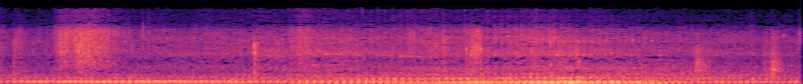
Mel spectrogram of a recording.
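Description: A low, steady motor drone with a fast pulse, growing louder to a peak about four seconds in and then easing off, with a few light clicks and a short rustle of handling.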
